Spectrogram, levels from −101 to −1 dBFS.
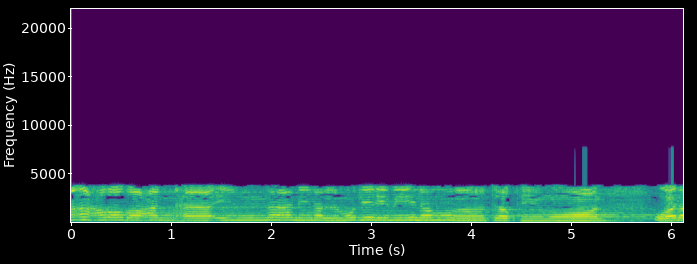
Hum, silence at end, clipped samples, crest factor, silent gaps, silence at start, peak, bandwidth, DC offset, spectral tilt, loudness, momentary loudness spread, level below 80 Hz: none; 0 s; under 0.1%; 14 dB; none; 0 s; 0 dBFS; 8 kHz; under 0.1%; -6.5 dB/octave; -14 LUFS; 7 LU; -54 dBFS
